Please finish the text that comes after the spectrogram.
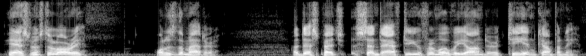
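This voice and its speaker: A man voicing a hoarse messenger on horseback. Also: mid-range voice, a little fast, dry recording, pitched above the performer's own voice, natural voice. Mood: urgent. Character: hoarse mounted messenger calling from the mist.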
